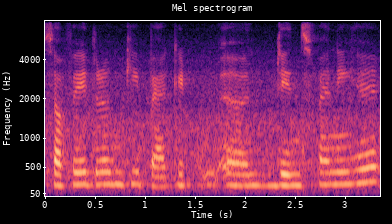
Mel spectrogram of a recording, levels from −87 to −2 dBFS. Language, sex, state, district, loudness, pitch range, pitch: Hindi, female, Haryana, Jhajjar, -19 LUFS, 190-210 Hz, 200 Hz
